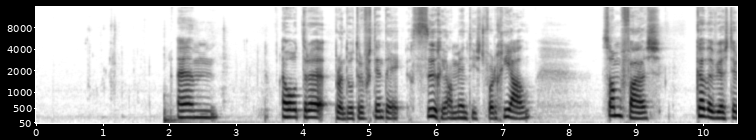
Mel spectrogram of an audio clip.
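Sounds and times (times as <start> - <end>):
sipping water: 0.6 - 3.7
sudden louder low thump: 1.9 - 2.2
speech: 2.1 - 2.8, 3.7 - 7.7, 8.5 - 10.5.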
